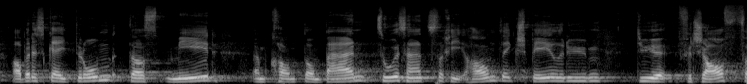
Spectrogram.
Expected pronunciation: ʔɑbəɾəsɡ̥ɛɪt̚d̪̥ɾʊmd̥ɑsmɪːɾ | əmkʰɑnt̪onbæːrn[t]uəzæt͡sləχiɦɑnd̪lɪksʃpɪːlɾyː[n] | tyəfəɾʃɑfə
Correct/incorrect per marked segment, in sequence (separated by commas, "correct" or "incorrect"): incorrect, incorrect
